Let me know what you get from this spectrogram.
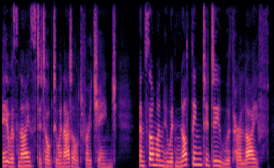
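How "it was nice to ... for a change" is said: plain reading voice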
